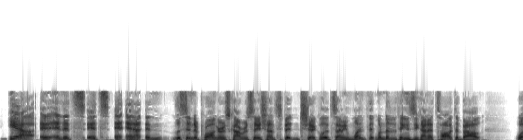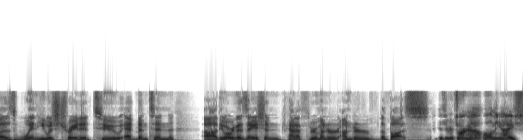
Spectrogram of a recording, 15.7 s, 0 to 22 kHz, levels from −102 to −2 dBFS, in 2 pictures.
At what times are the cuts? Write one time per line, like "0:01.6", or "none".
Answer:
0:14.3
